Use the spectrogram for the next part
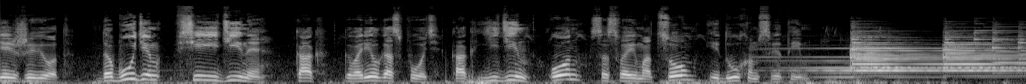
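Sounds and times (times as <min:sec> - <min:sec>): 
speech: 0:00.0 - 0:08.8
church bells ringing in a resonant peal: 0:07.5 - 0:10.2.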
